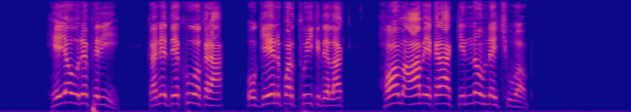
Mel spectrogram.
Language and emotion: Maithili, disgusted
